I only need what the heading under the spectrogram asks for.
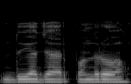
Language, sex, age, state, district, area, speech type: Odia, male, 45-60, Odisha, Malkangiri, urban, spontaneous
